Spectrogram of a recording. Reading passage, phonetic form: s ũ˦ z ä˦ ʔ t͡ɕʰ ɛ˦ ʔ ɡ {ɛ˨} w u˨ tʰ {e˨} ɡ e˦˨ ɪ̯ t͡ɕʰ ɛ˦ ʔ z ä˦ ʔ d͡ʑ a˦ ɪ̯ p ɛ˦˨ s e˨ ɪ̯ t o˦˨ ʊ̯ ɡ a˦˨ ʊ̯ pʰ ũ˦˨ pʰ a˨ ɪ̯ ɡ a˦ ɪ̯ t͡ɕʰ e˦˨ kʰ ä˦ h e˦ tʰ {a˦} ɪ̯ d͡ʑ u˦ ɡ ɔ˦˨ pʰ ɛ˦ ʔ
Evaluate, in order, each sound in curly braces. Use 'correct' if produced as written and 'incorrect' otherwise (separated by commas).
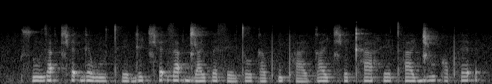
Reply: incorrect, correct, correct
